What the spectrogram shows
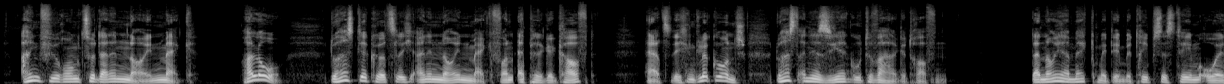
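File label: German elearning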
